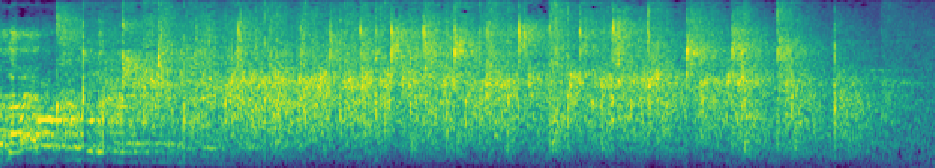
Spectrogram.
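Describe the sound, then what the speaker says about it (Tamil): Audience applause for devotional singers at a satsang marking a Jayanthi function, a dense, sustained round of clapping that fades slightly toward the end, with voices faintly underneath. "நாம் எல்லாம் சேர்ந்து அவர்களுக்கு அவர்கள் செய்யும் சேவைக்கு ஒரு பலத்த கரகோஷம் கொடுக்கணும்"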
